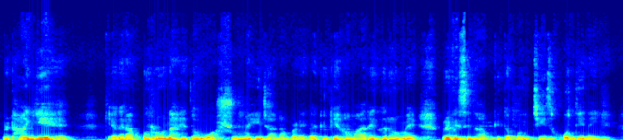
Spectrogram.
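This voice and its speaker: A woman's voice: mid-range voice, fast talker, warm tone. A young woman giving casual self-help advice to camera. She talks in a chatty, joking way and often checks in with her listeners. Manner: chatty, joking asides, frequent "theek hai?" check-ins. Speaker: self-help video host. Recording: noticeably roomy, with faint room noise.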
